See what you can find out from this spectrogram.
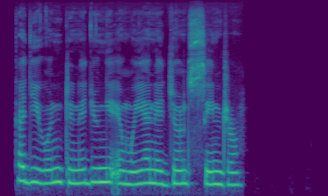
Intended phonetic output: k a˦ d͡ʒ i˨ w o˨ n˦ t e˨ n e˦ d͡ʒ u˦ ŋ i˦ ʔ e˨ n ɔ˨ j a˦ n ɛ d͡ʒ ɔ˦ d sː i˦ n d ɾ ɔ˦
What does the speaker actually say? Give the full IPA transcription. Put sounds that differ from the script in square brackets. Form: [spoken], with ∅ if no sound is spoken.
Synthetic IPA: k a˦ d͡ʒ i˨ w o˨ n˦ t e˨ n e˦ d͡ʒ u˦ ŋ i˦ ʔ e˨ [m] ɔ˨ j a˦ n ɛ d͡ʒ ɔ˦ [n] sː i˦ n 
